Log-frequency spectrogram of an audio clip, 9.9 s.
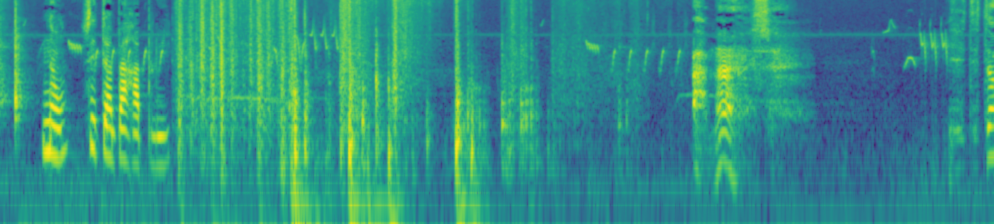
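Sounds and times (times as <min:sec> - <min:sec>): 
speech: 0:00.4 - 0:01.9
white horse's hooves galloping at night: 0:01.7 - 0:04.7.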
